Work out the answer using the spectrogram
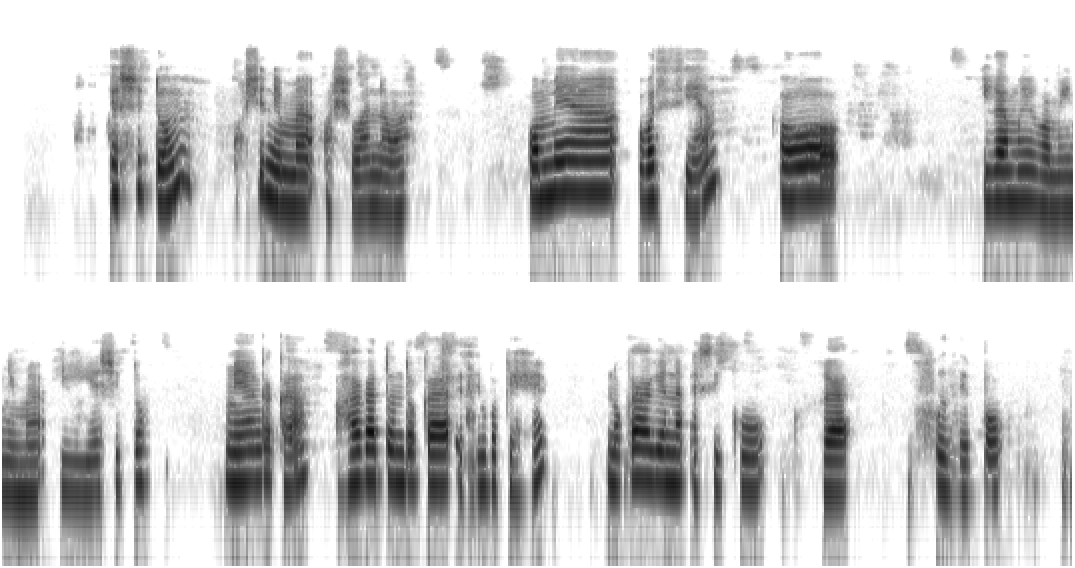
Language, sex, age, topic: Oshiwambo, female, 18-24, agriculture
